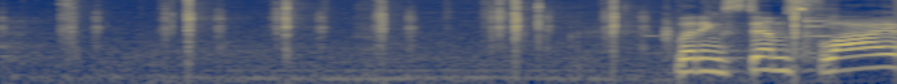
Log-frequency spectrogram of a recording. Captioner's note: scissors snapping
